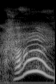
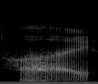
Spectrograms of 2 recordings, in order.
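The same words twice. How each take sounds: First: The greeting is lively and high in energy. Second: The greeting is low and lacking in energy. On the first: The speaker felt good. "last night I was like" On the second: The speaker feels miserable. "you can also hear it in my voice"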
